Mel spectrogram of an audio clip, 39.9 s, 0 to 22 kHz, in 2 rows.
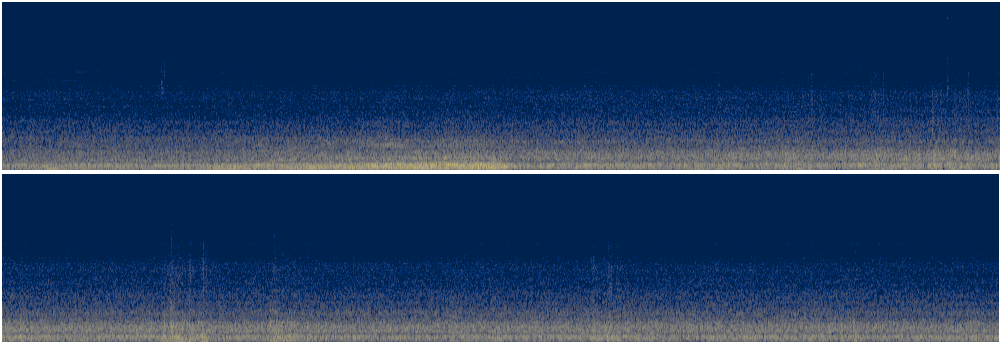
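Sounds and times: car engine and road rumble: 0:00.0 - 0:39.9.

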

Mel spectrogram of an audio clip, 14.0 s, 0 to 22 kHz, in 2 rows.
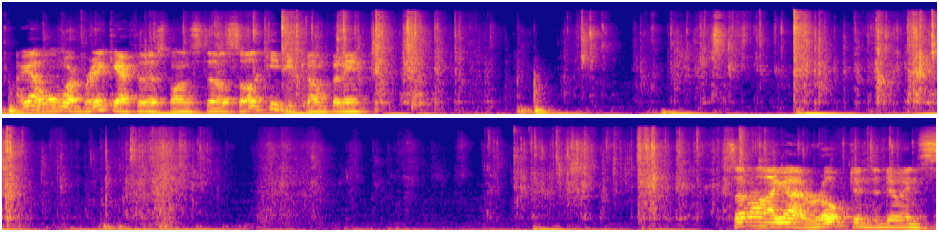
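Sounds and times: cards rustling and sliding: 0:00.0 - 0:14.0.

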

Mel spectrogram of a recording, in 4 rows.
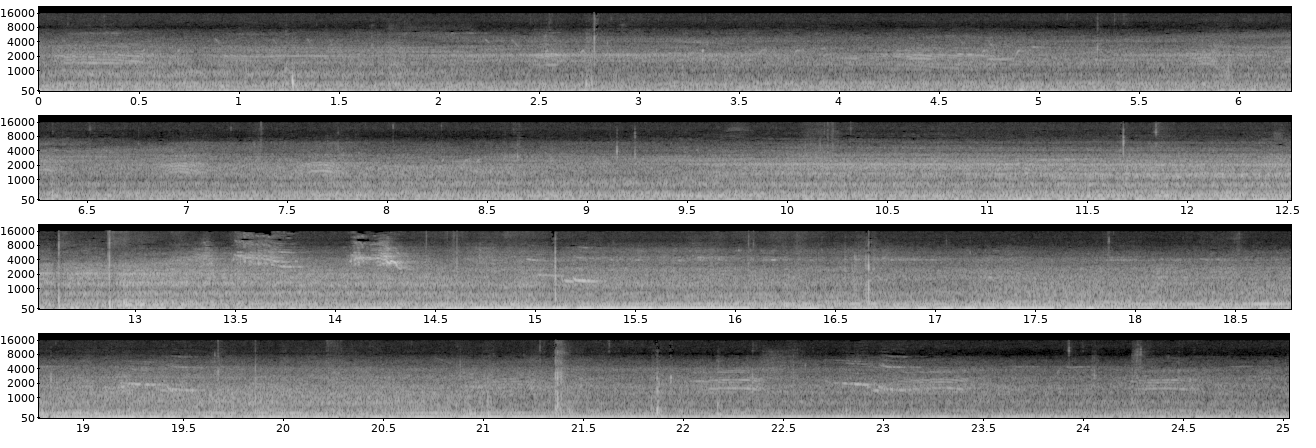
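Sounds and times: low engine rumble: 0:00.0 - 0:25.0.

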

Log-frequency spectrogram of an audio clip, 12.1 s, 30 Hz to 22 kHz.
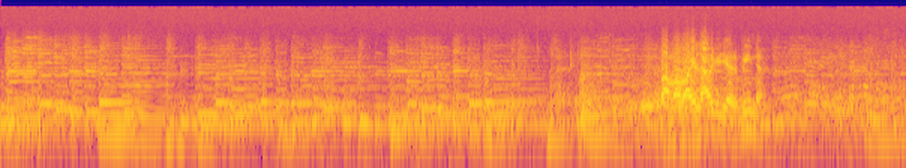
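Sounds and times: plucked string music: 0:00.0 - 0:12.0.

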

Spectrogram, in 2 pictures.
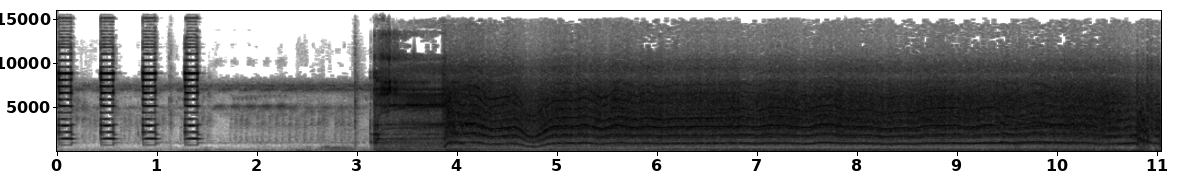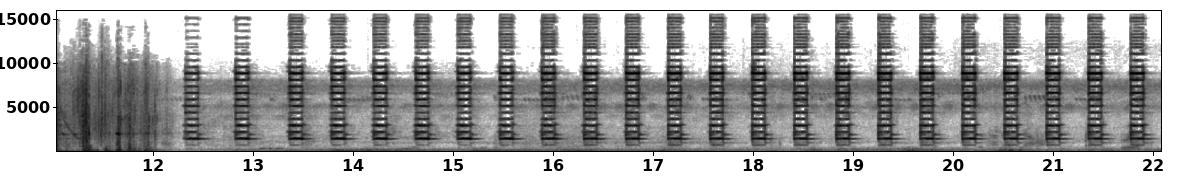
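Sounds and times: short high beeps: 0:00.0 - 0:01.5, 0:12.3 - 0:22.0.

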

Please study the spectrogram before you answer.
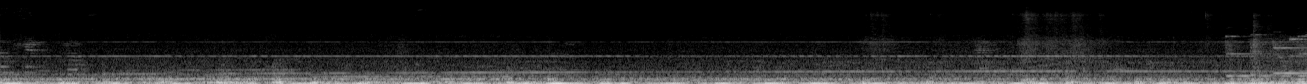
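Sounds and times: tram wheels rumbling: 0:00.0 - 0:13.0.

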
